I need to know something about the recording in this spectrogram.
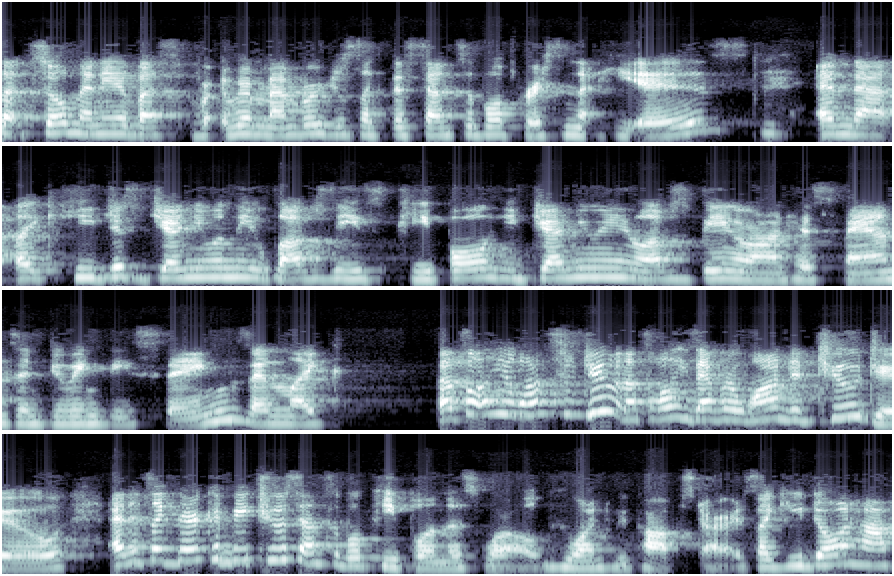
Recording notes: We would apologize for the technical glitches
